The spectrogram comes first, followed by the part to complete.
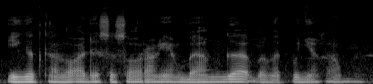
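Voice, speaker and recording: A man doing a soft, soothing bedtime boyfriend roleplay in a close, intimate way, sometimes slipping into a breathy whisper. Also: mid-range voice, monotone, normal speed, a little hiss or hum.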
